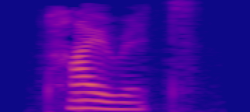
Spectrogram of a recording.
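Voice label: "pirate", English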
